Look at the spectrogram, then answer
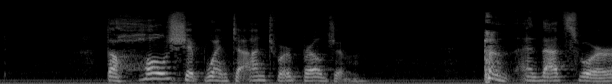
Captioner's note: clears throat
